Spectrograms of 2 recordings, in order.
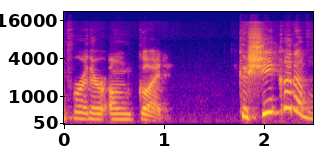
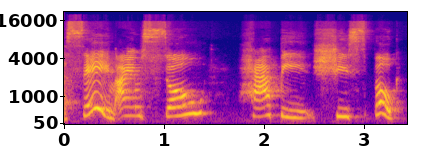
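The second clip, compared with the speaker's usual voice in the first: ordinary talk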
